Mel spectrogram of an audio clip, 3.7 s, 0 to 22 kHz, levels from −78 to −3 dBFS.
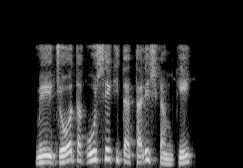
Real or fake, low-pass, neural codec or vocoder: fake; 7.2 kHz; codec, 16 kHz, 2 kbps, FunCodec, trained on Chinese and English, 25 frames a second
